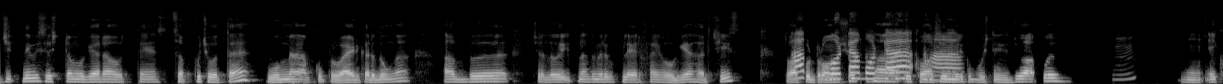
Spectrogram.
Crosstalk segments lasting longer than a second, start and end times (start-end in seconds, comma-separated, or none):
8.0-9.7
